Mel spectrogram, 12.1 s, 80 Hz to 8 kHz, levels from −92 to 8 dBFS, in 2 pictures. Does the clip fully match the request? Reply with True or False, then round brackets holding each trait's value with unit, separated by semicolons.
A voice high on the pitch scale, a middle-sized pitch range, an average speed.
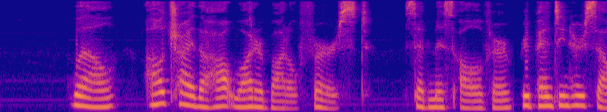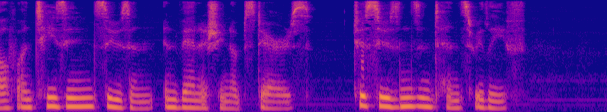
False (215 Hz; 3.7 semitones; 115 wpm)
